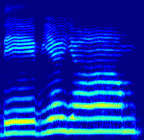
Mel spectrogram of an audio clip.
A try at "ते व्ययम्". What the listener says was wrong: Instead of tha tha tha, you are saying devyayam, but in Sanskrit, if you turn this one, meaning itself will go wrong.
